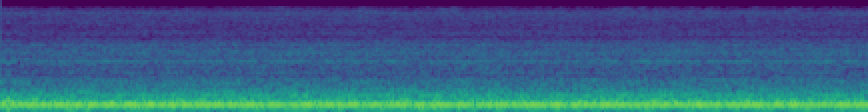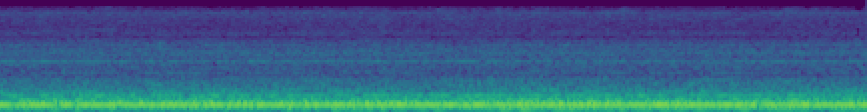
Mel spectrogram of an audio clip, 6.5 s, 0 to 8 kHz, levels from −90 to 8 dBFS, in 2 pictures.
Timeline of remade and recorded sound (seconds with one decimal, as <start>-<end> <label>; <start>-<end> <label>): 0.0-6.5 recorded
